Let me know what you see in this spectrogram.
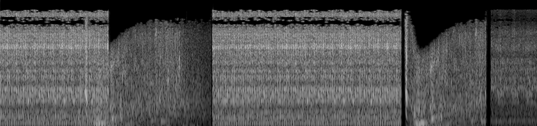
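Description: A steady idling engine sound laid over the toy footage, cutting in and out abruptly. A heavy low thump comes about a second in and another about five and a half seconds in, and a quieter engine sound takes over near the end.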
